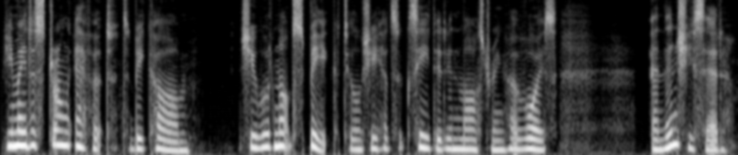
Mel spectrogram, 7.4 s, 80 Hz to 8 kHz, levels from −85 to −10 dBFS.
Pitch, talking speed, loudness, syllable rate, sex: 205 Hz, 195 wpm, -19 LUFS, 5.2 syllables/s, female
